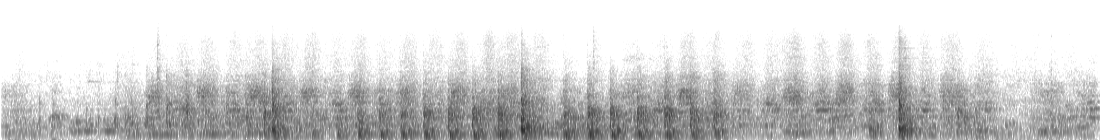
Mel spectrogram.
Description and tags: TOOLHand-int-mallet-saw ASD lib-zoom-zabojeva-Anna
woodworking workshop sounds of hammering mallet and hand saw on wood
handtools, wood-saw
